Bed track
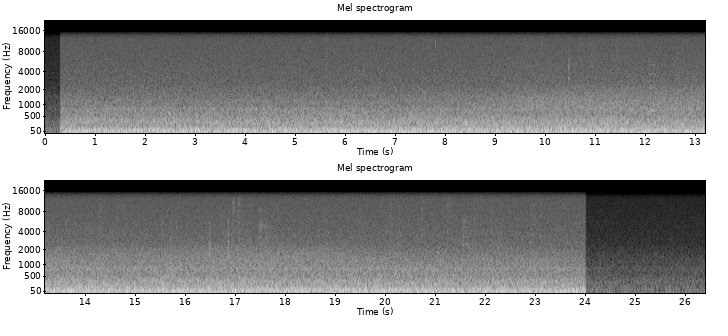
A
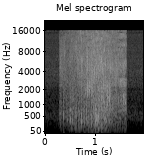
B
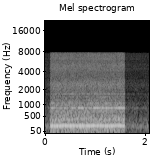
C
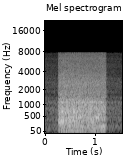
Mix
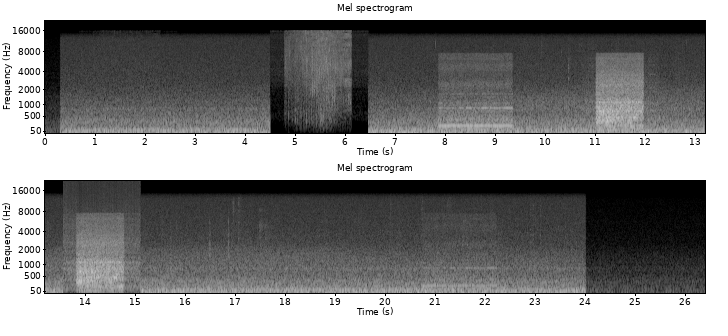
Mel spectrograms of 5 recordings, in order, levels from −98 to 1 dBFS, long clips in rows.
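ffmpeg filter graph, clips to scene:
-filter_complex "[1:a]asplit=2[s0][s1];[2:a]asplit=2[s2][s3];[3:a]asplit=2[s4][s5];[0:a]volume=0.188[s6];[s0]acompressor=threshold=0.00631:ratio=6:attack=3.2:release=140:knee=1:detection=peak[s7];[s5]aeval=exprs='val(0)+0.5*0.0188*sgn(val(0))':c=same[s8];[s6]asplit=3[s9][s10][s11];[s9]atrim=end=4.504[s12];[s1]atrim=end=1.97,asetpts=PTS-STARTPTS,volume=0.422[s13];[s10]atrim=start=6.466:end=13.564[s14];[s8]atrim=end=1.55,asetpts=PTS-STARTPTS,volume=0.75[s15];[s11]atrim=start=15.106[s16];[s7]atrim=end=1.97,asetpts=PTS-STARTPTS,volume=0.158,afade=t=in:d=0.004:c=hsin,afade=t=out:st=1.966:d=0.004:c=hsin,adelay=680[s17];[s2]atrim=end=2.08,asetpts=PTS-STARTPTS,volume=0.376,afade=t=in:d=0.004:c=hsin,afade=t=out:st=2.076:d=0.004:c=hsin,adelay=7760[s18];[s4]atrim=end=1.55,asetpts=PTS-STARTPTS,volume=0.891,afade=t=in:d=0.004:c=hsin,afade=t=out:st=1.546:d=0.004:c=hsin,adelay=10750[s19];[s3]atrim=end=2.08,asetpts=PTS-STARTPTS,volume=0.15,afade=t=in:d=0.004:c=hsin,afade=t=out:st=2.076:d=0.004:c=hsin,adelay=20640[s20];[s12][s13]acrossfade=d=0.004:c1=hsin:c2=hsin[s21];[s21][s14]acrossfade=d=0.004:c1=hsin:c2=hsin[s22];[s22][s15]acrossfade=d=0.004:c1=hsin:c2=hsin[s23];[s23][s16]acrossfade=d=0.004:c1=hsin:c2=hsin[s24];[s24][s17][s18][s19][s20]amix=inputs=5:normalize=0"

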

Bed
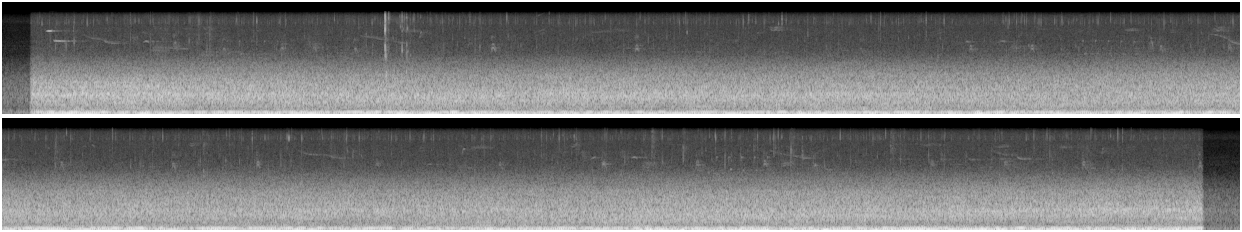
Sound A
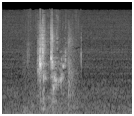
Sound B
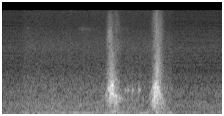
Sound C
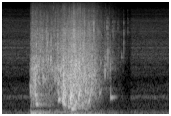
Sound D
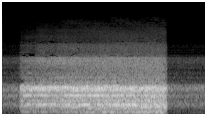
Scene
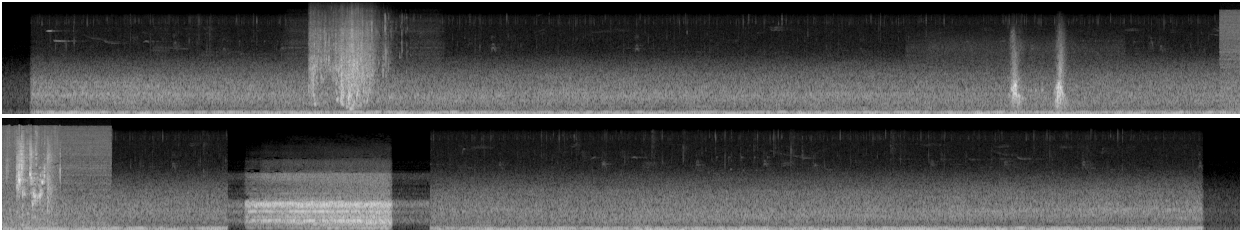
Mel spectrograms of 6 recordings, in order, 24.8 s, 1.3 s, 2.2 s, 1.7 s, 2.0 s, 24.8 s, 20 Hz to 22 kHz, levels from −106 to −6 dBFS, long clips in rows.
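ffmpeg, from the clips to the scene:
-filter_complex "[0:a]volume=0.119[s0];[2:a]lowpass=4000[s1];[1:a]alimiter=level_in=4.73:limit=0.891:release=50:level=0:latency=1[s2];[s0]asplit=2[s3][s4];[s3]atrim=end=14.634[s5];[4:a]atrim=end=2.03,asetpts=PTS-STARTPTS,volume=0.794[s6];[s4]atrim=start=16.656[s7];[3:a]atrim=end=1.67,asetpts=PTS-STARTPTS,volume=0.794,afade=t=in:d=0.1,afade=t=out:st=1.57:d=0.1,adelay=2780[s8];[s1]atrim=end=2.2,asetpts=PTS-STARTPTS,volume=0.447,afade=t=in:d=0.004:c=hsin,afade=t=out:st=2.196:d=0.004:c=hsin,adelay=9030[s9];[s2]atrim=end=1.3,asetpts=PTS-STARTPTS,volume=0.596,afade=t=in:d=0.004:c=hsin,afade=t=out:st=1.296:d=0.004:c=hsin,adelay=12170[s10];[s5][s6]acrossfade=d=0.004:c1=hsin:c2=hsin[s11];[s11][s7]acrossfade=d=0.004:c1=hsin:c2=hsin[s12];[s12][s8][s9][s10]amix=inputs=4:normalize=0"

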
